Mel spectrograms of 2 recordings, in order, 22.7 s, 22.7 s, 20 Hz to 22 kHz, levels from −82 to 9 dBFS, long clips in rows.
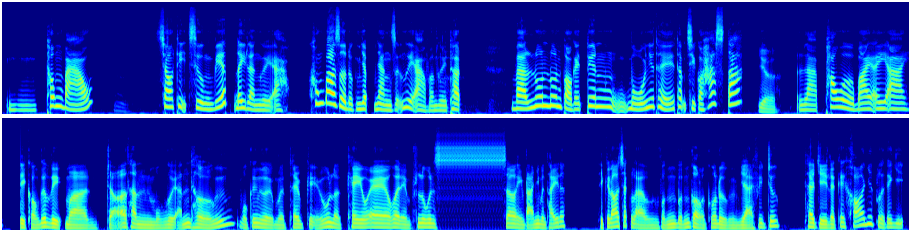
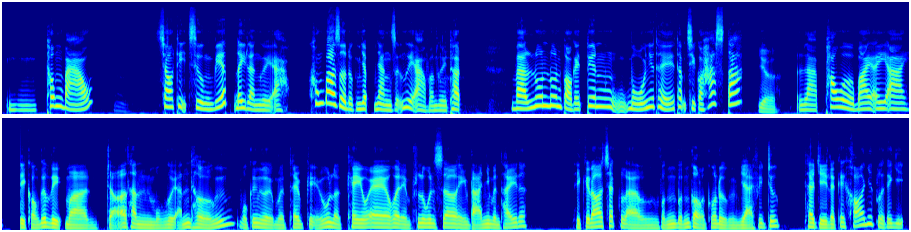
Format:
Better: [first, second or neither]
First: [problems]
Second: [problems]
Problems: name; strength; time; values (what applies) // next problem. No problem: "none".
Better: second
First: audio freezing; at 17 s for 1 s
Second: none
